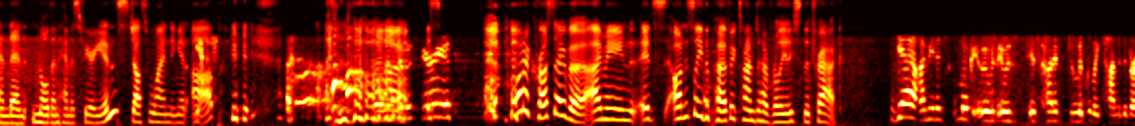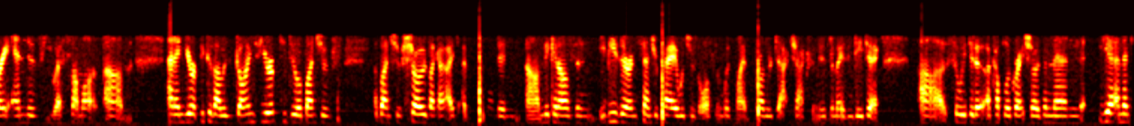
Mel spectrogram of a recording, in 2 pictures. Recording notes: got on the Housemates phone line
